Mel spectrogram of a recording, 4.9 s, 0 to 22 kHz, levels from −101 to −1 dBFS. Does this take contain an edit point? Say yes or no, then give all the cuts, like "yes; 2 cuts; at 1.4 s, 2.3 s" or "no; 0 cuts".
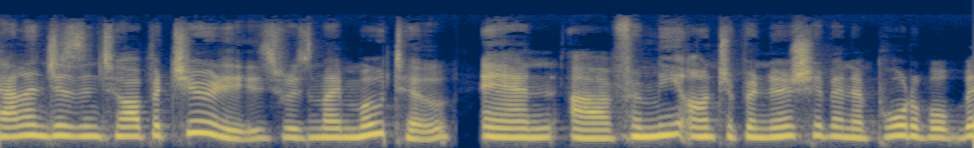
yes; 2 cuts; at 1.5 s, 2.3 s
